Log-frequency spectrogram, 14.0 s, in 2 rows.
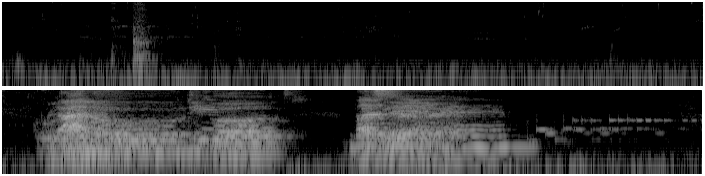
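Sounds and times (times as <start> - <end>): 
choir singing in room: 7.4 - 12.2.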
